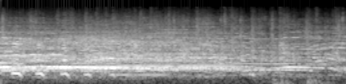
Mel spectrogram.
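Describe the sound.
An audience cheers and whoops steadily for a few seconds while a microphone is being readied. It is a dense wash of many voices with a few higher shouts poking through, holding fairly loud before easing slightly.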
